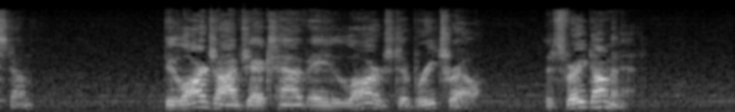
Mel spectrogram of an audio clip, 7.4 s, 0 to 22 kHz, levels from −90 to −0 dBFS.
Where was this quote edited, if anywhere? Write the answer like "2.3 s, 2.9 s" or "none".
2.7 s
